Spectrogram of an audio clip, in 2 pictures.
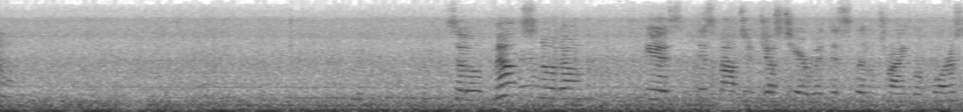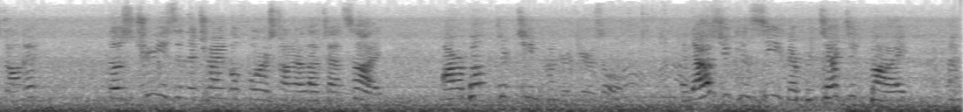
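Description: Steady low rumble of a moving tour coach's engine and road noise, heard from inside the passenger cabin. Voices talk over it from a few seconds in until near the end.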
